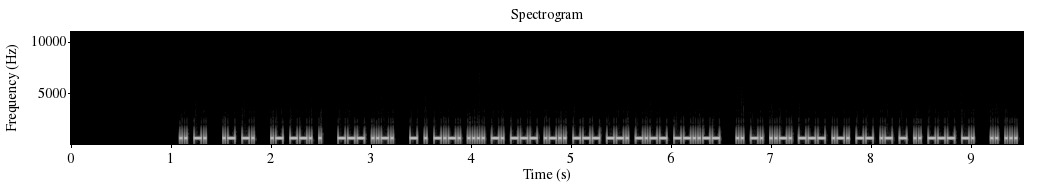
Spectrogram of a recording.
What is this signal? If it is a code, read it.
Morse code, heard as a keyed tone, about 50 wpm, 700 Hz. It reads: IN AN AGE OF TECHNOLOGY, INFORMATION IS
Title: Sentences from Top 1200 Words 50wpm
